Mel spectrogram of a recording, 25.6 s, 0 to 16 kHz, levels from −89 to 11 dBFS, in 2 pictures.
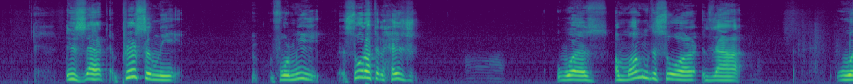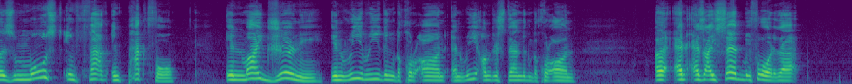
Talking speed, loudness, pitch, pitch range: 85 wpm, -17 LUFS, 185 Hz, 160-220 Hz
